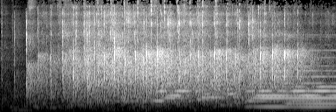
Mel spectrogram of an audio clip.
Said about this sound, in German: wir haben für dich geklatscht.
